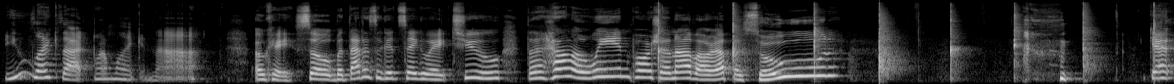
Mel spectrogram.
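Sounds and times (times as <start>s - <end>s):
speech: 0.0s - 8.4s, 11.5s - 11.7s
hand clapping: 8.1s - 11.7s.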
